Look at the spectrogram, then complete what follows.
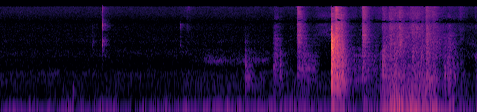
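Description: Tools being handled on a workbench: a few light clicks, a sharp knock about five seconds in, then a second or so of rustling and scraping.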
